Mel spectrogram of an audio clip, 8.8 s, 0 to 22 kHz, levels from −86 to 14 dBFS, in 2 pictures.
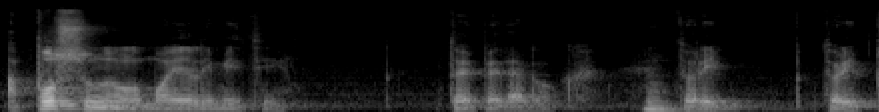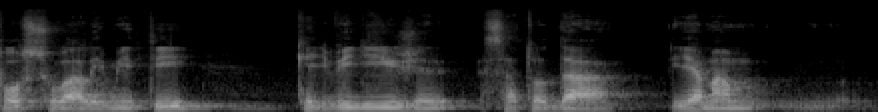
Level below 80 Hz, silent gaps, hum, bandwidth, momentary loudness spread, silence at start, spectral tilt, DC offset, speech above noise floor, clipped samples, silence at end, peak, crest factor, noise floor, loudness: -60 dBFS; none; none; 15.5 kHz; 19 LU; 0.05 s; -5.5 dB/octave; under 0.1%; 35 dB; under 0.1%; 0.15 s; -4 dBFS; 28 dB; -65 dBFS; -31 LUFS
